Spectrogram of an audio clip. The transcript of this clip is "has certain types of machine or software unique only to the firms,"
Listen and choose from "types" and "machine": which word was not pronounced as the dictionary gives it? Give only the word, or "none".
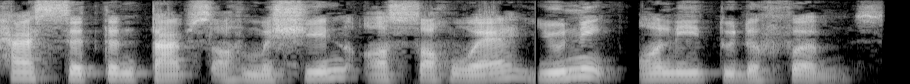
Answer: none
